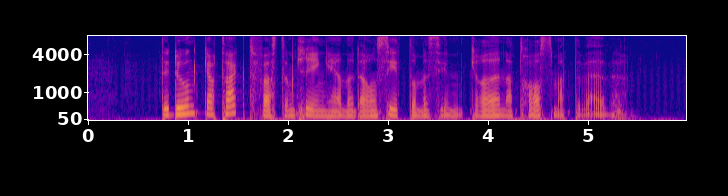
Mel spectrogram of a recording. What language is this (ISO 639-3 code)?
swe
